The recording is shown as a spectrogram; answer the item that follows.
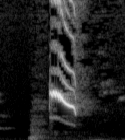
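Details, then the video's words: A Javan grey-throated white-eye (opior jawa) lure sound, meant to get a quiet bird singing again: a single clear, high whistled note slurring downward, about a quarter-second long, preceded by a soft low thump. "Pancingan opior jawa malas bunyi agar gacor kembali"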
